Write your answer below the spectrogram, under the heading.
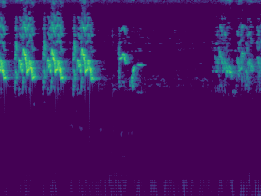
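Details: Sooty-headed bulbul, said to provoke other birds into agitation, used for luring birds: three loud bubbly phrases in quick succession, then two softer slurred notes and a quieter chattering passage, over a faint low hum.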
